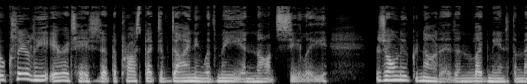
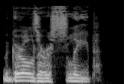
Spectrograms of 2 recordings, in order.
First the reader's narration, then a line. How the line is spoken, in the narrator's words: Jean-Luc grunted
